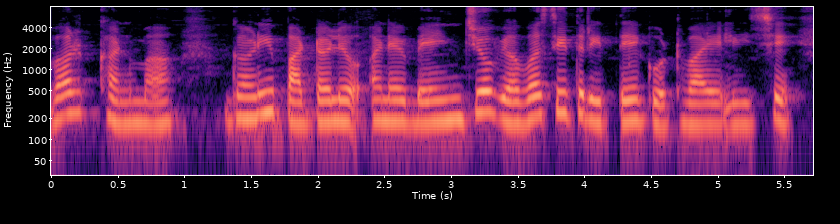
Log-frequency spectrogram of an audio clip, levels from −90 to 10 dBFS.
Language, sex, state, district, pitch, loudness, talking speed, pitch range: Gujarati, female, Gujarat, Valsad, 180 Hz, -17 LUFS, 105 wpm, 175-205 Hz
